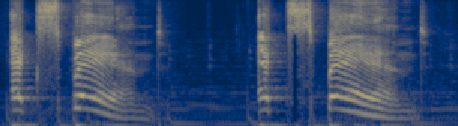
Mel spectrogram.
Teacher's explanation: You're going up very high and then you come down, but you're doing it very quickly. So again, when you're saying the X part, you're going up. Then you have the pand and you're coming down. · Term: inflection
